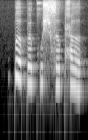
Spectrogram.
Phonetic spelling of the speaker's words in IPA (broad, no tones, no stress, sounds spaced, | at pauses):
p ə p œ kʷʰ ə ʃ s ə p ħ ə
